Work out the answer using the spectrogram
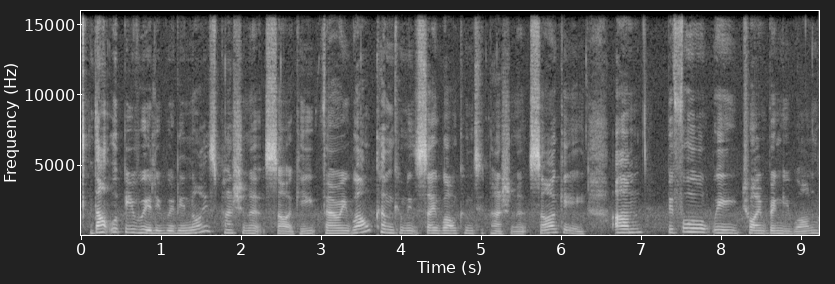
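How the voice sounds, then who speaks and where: A woman's voice: medium pitch, darkish tone, a little hiss or hum. An English woman from Yorkshire hosting a tarot livestream, chatting with viewers and teaching card meanings, with many fillers and a neutral accent. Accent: neutral southern English, faint Yorkshire. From Yorkshire, England.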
